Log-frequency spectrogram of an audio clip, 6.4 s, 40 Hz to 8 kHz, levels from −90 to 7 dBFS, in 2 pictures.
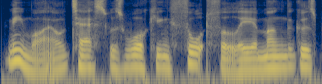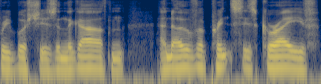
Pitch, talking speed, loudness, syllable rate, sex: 110 Hz, 150 wpm, -17 LUFS, 5.1 syllables/s, male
